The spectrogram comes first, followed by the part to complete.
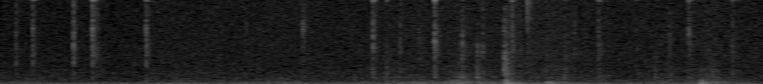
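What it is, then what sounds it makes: Glass perfume bottle tapped with fingernails. An Aerin Tangier Vanille rectangular glass perfume bottle with a gold and brown cap, filled with liquid, is held in the hands and tapped with long red nails. Eleven quiet, sharp, bright clicks land at an uneven pace, each fading quickly over a low, steady hum.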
